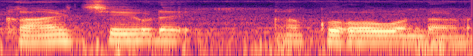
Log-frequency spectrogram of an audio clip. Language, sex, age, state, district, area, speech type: Malayalam, male, 45-60, Kerala, Kottayam, urban, spontaneous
